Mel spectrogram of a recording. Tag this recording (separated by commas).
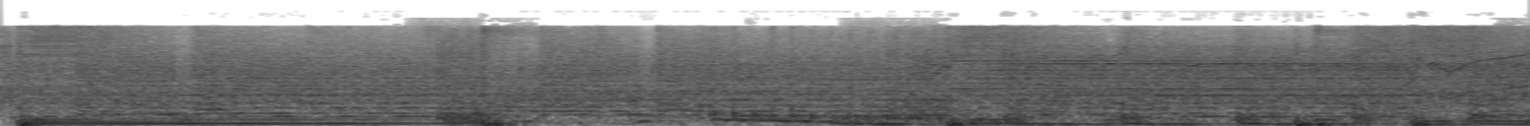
Music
